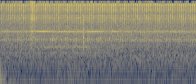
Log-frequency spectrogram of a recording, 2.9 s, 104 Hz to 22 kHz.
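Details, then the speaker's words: 2015 Buick Encore 1.4L LUV, 104,246 miles, P0171 lean bank one: thin steady high whistle over a smooth idle at the valve cover; a failed PCV check valve draws unmetered air, and pulling it changes the sound and short-term trims. "i don't know if you guys can hear that whistling plug that off and we're getting immediate corrections on our short term it's that whistling you're hearing there's a change when i pull the valve"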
